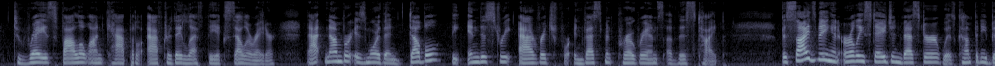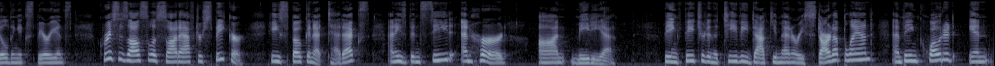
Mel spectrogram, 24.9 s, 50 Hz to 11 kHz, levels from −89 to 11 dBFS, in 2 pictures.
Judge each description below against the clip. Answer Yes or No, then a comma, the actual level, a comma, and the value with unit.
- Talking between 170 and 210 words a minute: No, average, 160 wpm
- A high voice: Yes, high, 200 Hz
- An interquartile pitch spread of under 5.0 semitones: No, wide, 5.4 semitones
